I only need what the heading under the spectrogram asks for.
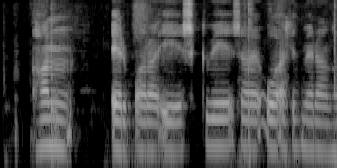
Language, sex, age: Icelandic, male, 12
